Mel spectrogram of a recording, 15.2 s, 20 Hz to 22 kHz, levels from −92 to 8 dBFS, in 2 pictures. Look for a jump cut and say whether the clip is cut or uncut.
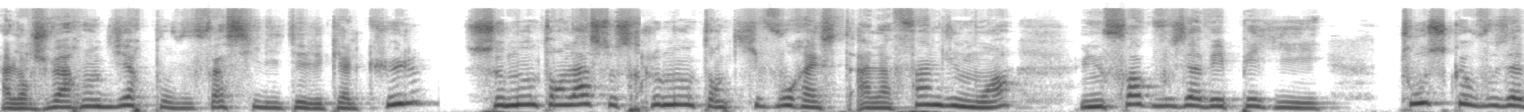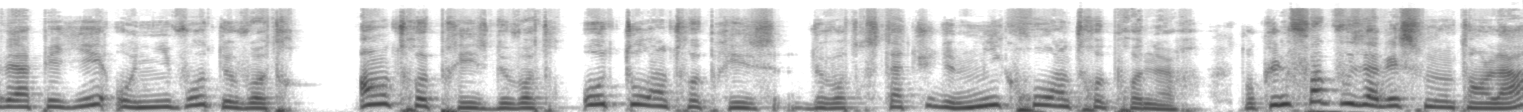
cut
